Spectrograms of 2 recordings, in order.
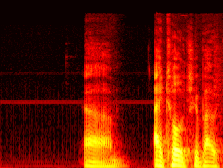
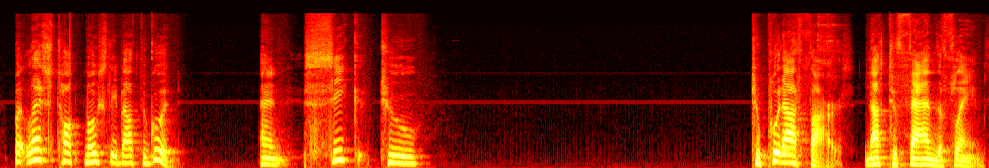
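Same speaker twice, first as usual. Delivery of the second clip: louder, higher preaching voice; 4 semitones higher, 6 dB louder than usual. Acted. Preacher urges the congregation to keep tongues from evil, preaching hard. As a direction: rise up and press the point home. Sermon exhortation at raised voice.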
